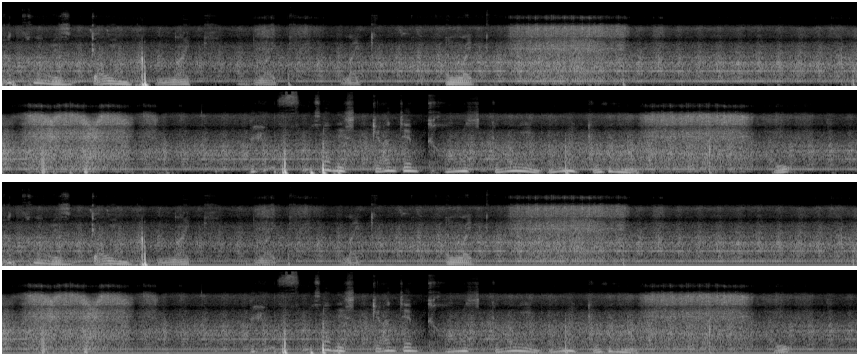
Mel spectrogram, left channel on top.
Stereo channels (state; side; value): noise; right; hum, 12 dB below the sound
